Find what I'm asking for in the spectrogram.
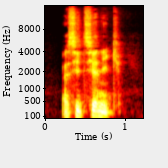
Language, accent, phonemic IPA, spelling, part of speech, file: French, France, /a.sid sja.nik/, acide cyanique, noun, LL-Q150 (fra)-acide cyanique.wav
- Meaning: cyanic acid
